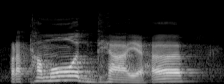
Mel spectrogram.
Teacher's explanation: Visarga becomes u, then a plus u becomes o, and then that next a is dropped. So you see, prathamodhyayah is actually prathamaha adhyayah.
